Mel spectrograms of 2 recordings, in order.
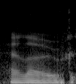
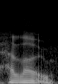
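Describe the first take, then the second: First: Imitated creepy text-to-speech hello, drawn out; creepy little voice. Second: Said in the usual way. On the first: Streamer mimicking a donation's text-to-speech, creepy little voice. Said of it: "the creepy little voice would just go". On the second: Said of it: "he'd just send the word".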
